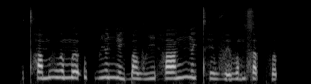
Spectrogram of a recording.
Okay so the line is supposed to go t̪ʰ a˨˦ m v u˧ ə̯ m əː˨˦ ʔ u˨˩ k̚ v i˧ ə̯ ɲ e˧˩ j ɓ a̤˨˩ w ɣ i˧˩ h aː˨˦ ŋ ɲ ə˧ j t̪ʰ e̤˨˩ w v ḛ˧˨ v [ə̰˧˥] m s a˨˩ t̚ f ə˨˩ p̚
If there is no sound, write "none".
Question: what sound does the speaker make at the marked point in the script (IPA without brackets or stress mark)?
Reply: ə̰˧˥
